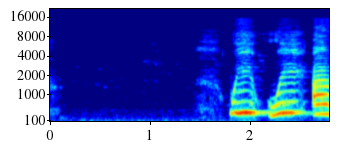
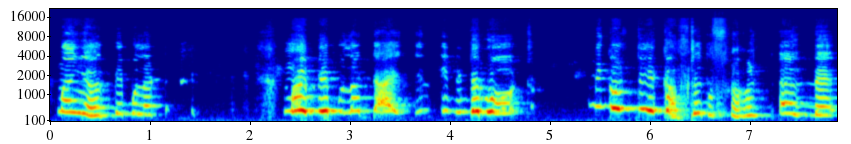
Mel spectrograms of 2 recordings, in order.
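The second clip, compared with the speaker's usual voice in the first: crying; 7 semitones higher, 6 dB louder than usual. Real, not acted. Panelist grieving for young protesters killed, crying. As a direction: voice breaking into tears, pitched up and louder. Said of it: "I'm very emotional now".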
